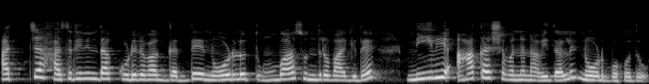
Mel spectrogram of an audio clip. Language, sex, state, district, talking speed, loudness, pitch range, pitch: Kannada, female, Karnataka, Mysore, 110 wpm, -16 LUFS, 200-255 Hz, 230 Hz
